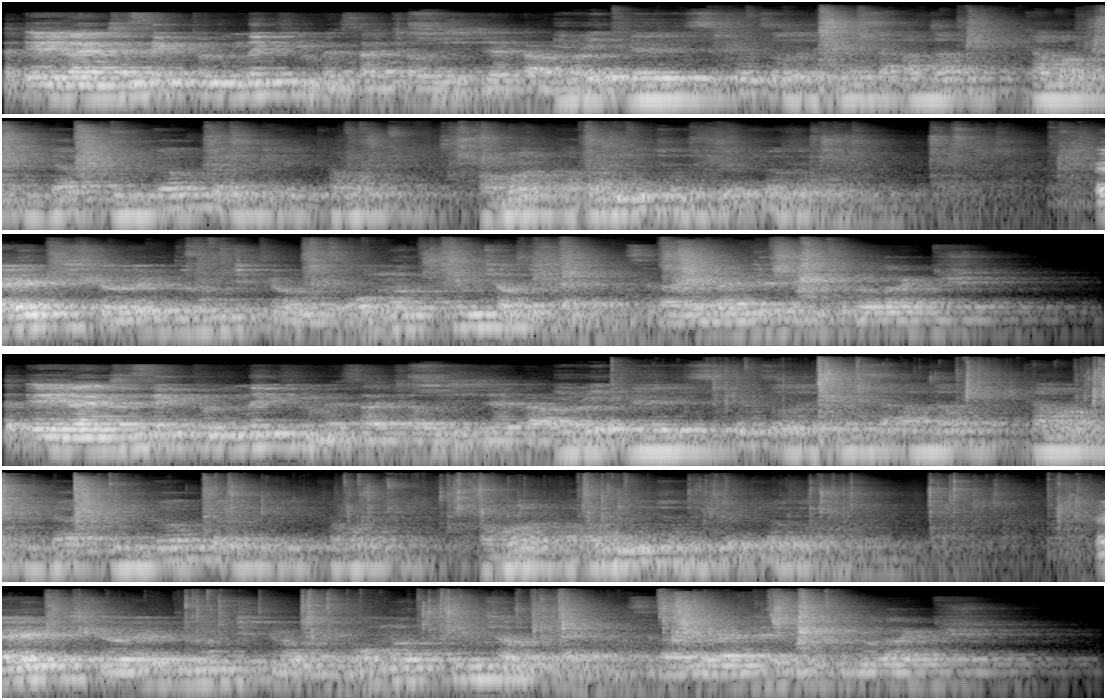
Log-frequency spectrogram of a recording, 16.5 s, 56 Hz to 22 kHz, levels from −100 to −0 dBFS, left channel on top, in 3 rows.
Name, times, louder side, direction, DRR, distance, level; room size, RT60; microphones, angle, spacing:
voice 1, 0.0-3.0 11.0-15.9, equal, 50° left, -4 dB, 1.0 m, -23 dB
voice 2, 2.0-2.4 2.7-7.5 7.9-9.8, left 1 dB, 10° left, -6 dB, 0.5 m, -27 dB
sound 1, 3.0-6.2 6.5-8.6 8.9-9.1 9.4-9.8 10.1-11.7 11.9-12.8 13.1-15.2, right 3 dB, 60° right, 0.6 m, -32 dB
2.9 x 2.4 x 4.0 m, 1.2 s
head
